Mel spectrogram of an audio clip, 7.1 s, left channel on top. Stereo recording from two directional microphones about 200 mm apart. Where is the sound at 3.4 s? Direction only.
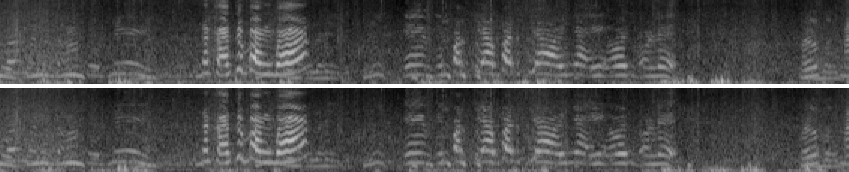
15° left (ahead or behind).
